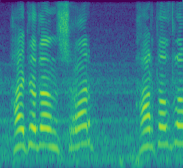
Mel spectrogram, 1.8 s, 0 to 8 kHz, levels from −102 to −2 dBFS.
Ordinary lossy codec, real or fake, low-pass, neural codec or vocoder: none; real; none; none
